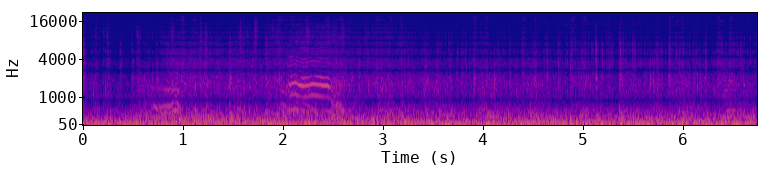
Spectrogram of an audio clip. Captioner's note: Larry groaning; Paige grunting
